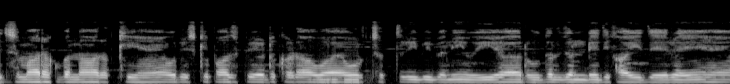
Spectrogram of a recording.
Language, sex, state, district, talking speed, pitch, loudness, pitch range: Marwari, male, Rajasthan, Churu, 190 wpm, 110 Hz, -19 LUFS, 110-115 Hz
